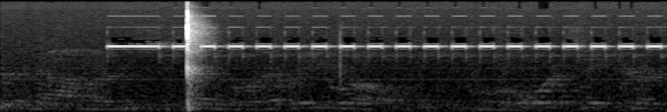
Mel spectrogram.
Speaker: When the unit detects a gas leak, it'll rapidly give beeps. And when resets, it'll give a single beep ready to go.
